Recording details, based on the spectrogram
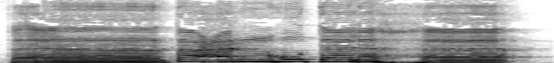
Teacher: ইকফা এখানে গুন্নাহ করে পড়তে হবে।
